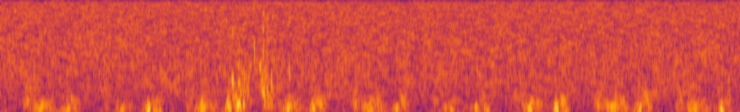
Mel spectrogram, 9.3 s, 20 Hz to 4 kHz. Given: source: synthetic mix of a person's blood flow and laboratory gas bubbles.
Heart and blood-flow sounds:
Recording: Doppler ultrasound of blood flow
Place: precordium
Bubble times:
2.79-3.42 s: bubbles
3.57-3.65 s: bubbles
From the record:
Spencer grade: 2 (many but less than half of the cardiac periods contain bubble signals, singularly or in groups)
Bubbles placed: anywhere in the cardiac cycle

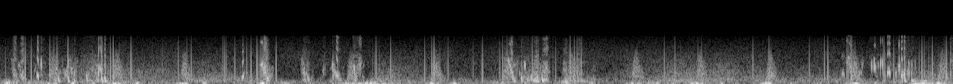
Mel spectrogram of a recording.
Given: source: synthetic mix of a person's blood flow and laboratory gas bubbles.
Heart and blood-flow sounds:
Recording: Doppler ultrasound of blood flow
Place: subclavian vein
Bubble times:
0.11-0.28 s: bubbles
0.34-0.46 s: bubbles
0.51-0.79 s: bubbles
0.83-1.11 s: bubbles
2.40-2.48 s: bubbles
2.58-2.74 s: bubbles
3.00-3.14 s: bubbles
3.22-3.27 s: bubbles
3.30-3.46 s: bubbles
3.51-3.65 s: bubbles
5.01-5.51 s: bubbles
5.62-5.96 s: bubbles
8.40-8.65 s: bubbles
8.69-9.40 s: bubbles
9.50-9.54 s: bubbles
From the record:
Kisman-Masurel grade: 332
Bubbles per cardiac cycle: rolling drumbeat, 9 or more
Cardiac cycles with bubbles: 50 to 99%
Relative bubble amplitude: moderate (0.250 to 0.450)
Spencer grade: 3 (all of the cardiac periods contain showers or single bubble signals, but not dominating or overriding the cardiac motion signals)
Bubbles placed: anywhere in the cardiac cycle

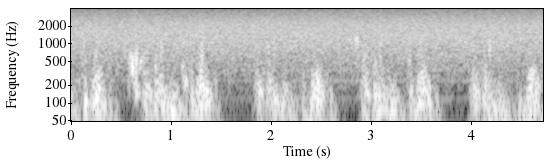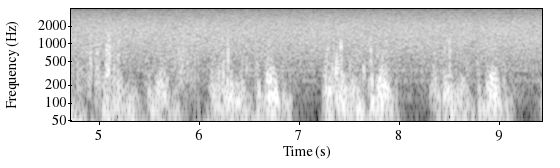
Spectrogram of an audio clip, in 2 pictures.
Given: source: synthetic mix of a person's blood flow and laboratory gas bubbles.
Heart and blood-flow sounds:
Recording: Doppler ultrasound of blood flow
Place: precordium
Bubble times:
0.56-0.74 s: bubbles
1.10-1.18 s: bubbles
2.83-2.90 s: bubbles
From the record:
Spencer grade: 2 (many but less than half of the cardiac periods contain bubble signals, singularly or in groups)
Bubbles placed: only in the low amplitude regions of the cardiac cycle

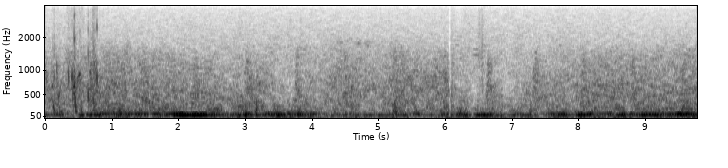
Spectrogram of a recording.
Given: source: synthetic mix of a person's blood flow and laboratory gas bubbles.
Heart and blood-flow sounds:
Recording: Doppler ultrasound of blood flow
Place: subclavian vein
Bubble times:
0.08-0.82 s: bubbles
From the record:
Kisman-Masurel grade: 211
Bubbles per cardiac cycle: several, 3 to 8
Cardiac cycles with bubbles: 1 to 10%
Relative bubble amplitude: barely perceptible (0.100 to 0.250)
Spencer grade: 1 (occasional bubble signal discernible with the cardiac motion signal, with majority of cardiac periods free of bubbles)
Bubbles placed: anywhere in the cardiac cycle

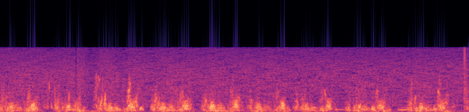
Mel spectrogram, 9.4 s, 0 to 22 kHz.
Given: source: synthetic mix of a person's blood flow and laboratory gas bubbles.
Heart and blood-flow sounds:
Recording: Doppler ultrasound of blood flow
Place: precordium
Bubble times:
0.77-1.24 s: bubbles
1.38-1.44 s: bubbles
1.48-1.57 s: bubbles
1.87-2.05 s: bubbles
From the record:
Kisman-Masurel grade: 221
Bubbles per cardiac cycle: several, 3 to 8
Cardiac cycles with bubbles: 10 to 50%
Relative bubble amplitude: barely perceptible (0.100 to 0.250)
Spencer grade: 2 (many but less than half of the cardiac periods contain bubble signals, singularly or in groups)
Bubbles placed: only in the low amplitude regions of the cardiac cycle

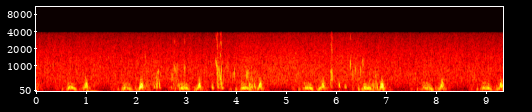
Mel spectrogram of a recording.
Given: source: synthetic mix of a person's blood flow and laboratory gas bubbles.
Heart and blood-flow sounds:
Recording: Doppler ultrasound of blood flow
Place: precordium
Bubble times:
2.18-2.52 s: bubbles
2.69-3.01 s: bubbles
3.50-4.01 s: bubbles
4.19-4.41 s: bubbles
5.88-5.97 s: bubbles
6.04-6.12 s: bubbles
6.17-6.23 s: bubbles
6.26-6.43 s: bubbles
6.47-6.58 s: bubbles
6.64-6.88 s: bubbles
From the record:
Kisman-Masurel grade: 222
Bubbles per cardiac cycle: several, 3 to 8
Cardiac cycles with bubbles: 10 to 50%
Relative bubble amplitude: moderate (0.250 to 0.450)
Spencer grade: 2 (many but less than half of the cardiac periods contain bubble signals, singularly or in groups)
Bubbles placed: only in the low amplitude regions of the cardiac cycle

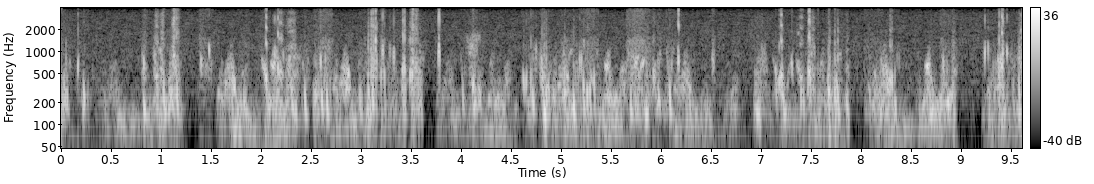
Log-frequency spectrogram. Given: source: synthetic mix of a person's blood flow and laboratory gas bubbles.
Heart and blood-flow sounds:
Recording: Doppler ultrasound of blood flow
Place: precordium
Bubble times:
0.00-0.10 s: bubbles
0.13-0.27 s: bubbles
0.78-1.21 s: bubbles
1.37-1.53 s: bubbles
1.76-1.88 s: bubbles
1.99-2.72 s: bubbles
2.95-3.63 s: bubbles
3.73-3.82 s: bubbles
3.98-4.23 s: bubbles
4.58-5.38 s: bubbles
5.64-6.21 s: bubbles
6.50-6.55 s: bubbles
6.92-7.06 s: bubbles
7.11-7.89 s: bubbles
8.02-8.22 s: bubbles
8.25-8.38 s: bubbles
8.77-8.97 s: bubbles
9.20-9.61 s: bubbles
From the record:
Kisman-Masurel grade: 343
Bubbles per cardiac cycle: rolling drumbeat, 9 or more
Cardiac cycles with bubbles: 100%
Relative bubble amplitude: loud (0.450 to 0.775)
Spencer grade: 3 (all of the cardiac periods contain showers or single bubble signals, but not dominating or overriding the cardiac motion signals)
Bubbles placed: only in the low amplitude regions of the cardiac cycle

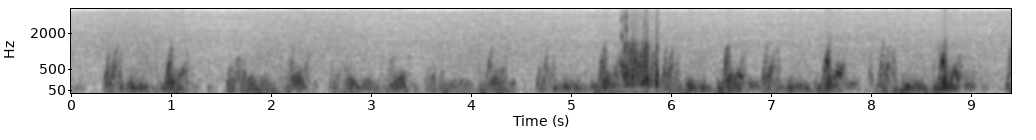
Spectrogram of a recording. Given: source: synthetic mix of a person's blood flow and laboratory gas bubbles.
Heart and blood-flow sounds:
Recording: Doppler ultrasound of blood flow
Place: precordium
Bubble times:
5.48-5.90 s: bubbles
From the record:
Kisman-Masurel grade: 213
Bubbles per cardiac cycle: several, 3 to 8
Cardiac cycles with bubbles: 1 to 10%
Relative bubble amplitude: loud (0.450 to 0.775)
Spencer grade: 1 (occasional bubble signal discernible with the cardiac motion signal, with majority of cardiac periods free of bubbles)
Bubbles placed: only in the low amplitude regions of the cardiac cycle

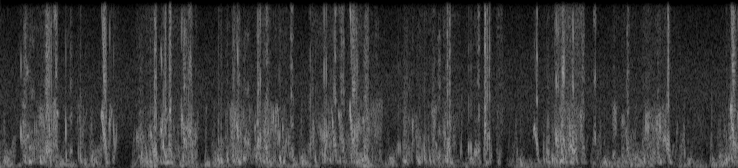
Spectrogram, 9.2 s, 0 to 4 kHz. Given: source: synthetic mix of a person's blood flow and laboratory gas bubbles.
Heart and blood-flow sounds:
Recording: Doppler ultrasound of blood flow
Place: precordium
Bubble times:
0.00-0.04 s: bubbles
0.24-0.76 s: bubbles
0.79-0.92 s: bubbles
0.95-1.11 s: bubbles
1.24-1.50 s: bubbles
1.69-2.50 s: bubbles
2.69-3.71 s: bubbles
3.85-4.79 s: bubbles
4.95-5.77 s: bubbles
5.82-6.30 s: bubbles
6.65-7.48 s: bubbles
7.64-8.44 s: bubbles
9.03-9.24 s: bubbles
From the record:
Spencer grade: 4 (maximum detectable bubble signal sounding continuously throughout systole and diastole of every cardiac period, and overriding the amplitude of the normal cardiac signals)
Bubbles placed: only in the low amplitude regions of the cardiac cycle

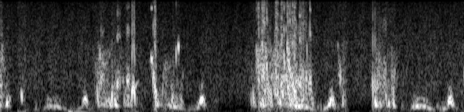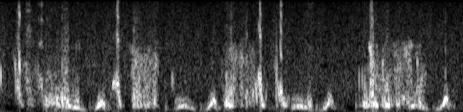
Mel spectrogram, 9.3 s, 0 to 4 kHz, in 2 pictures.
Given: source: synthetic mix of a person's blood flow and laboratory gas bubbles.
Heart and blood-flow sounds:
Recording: Doppler ultrasound of blood flow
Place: precordium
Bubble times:
0.00-0.11 s: bubbles
0.17-0.26 s: bubbles
0.91-1.42 s: bubbles
1.47-1.84 s: bubbles
2.47-3.17 s: bubbles
3.35-3.48 s: bubbles
3.69-3.98 s: bubbles
4.61-4.69 s: bubbles
4.77-5.45 s: bubbles
5.73-5.89 s: bubbles
5.92-6.23 s: bubbles
6.35-6.39 s: bubbles
6.85-7.32 s: bubbles
7.36-7.54 s: bubbles
7.70-7.79 s: bubbles
8.19-8.90 s: bubbles
From the record:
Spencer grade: 3 (all of the cardiac periods contain showers or single bubble signals, but not dominating or overriding the cardiac motion signals)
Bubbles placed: only in the low amplitude regions of the cardiac cycle

